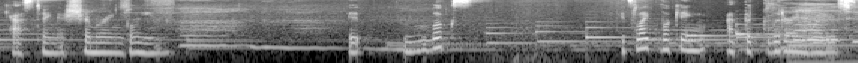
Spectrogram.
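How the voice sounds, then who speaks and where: A woman's voice: mid-range voice, vocal fry. A woman reading a romantic fantasy story aloud as a narrator in an informal podcast. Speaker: fan audiobook narrator and podcast host. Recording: music playing behind the voice.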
